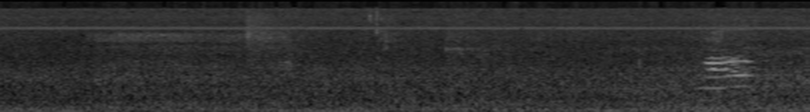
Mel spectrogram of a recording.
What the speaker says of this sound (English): That's one hungry little kitty cat there.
